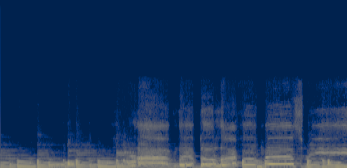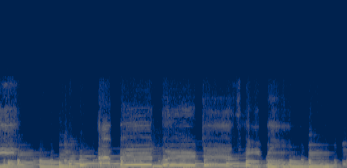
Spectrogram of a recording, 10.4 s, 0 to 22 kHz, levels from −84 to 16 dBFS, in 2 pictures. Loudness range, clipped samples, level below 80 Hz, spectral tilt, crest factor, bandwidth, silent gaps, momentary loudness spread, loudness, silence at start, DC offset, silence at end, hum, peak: 2 LU; under 0.1%; -72 dBFS; -6 dB/octave; 16 dB; 9.6 kHz; none; 5 LU; -23 LUFS; 0 s; under 0.1%; 0 s; none; -8 dBFS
